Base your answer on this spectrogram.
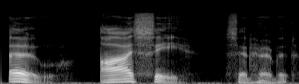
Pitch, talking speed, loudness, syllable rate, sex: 95 Hz, 100 wpm, -17 LUFS, 2.9 syllables/s, male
